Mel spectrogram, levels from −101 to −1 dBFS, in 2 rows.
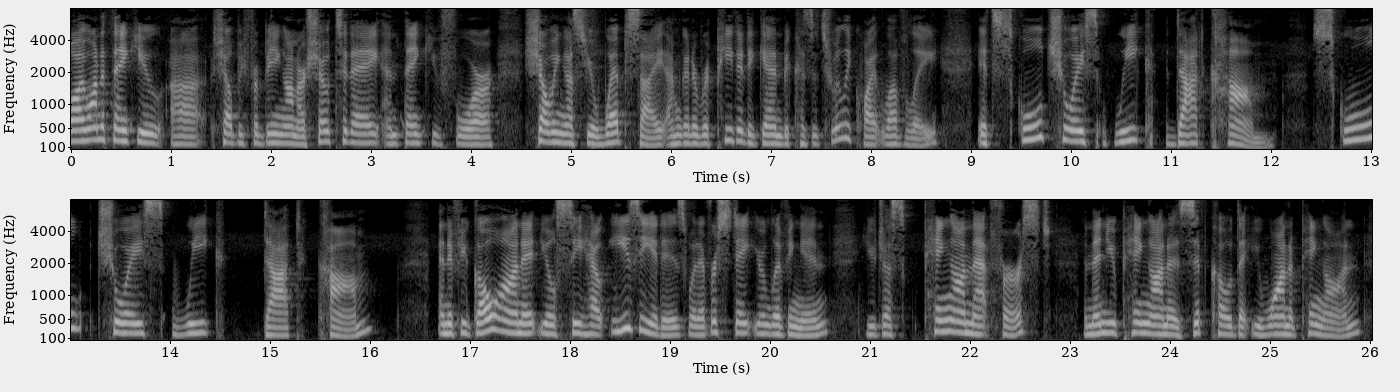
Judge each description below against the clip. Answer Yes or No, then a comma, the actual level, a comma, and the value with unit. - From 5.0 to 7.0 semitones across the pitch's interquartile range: No, average, 3.7 semitones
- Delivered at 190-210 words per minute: No, average, 170 wpm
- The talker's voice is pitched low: No, medium, 185 Hz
